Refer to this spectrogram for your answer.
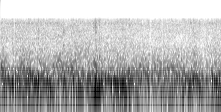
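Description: A steady, low roar of wind blowing, a continuous rumbling rush that holds at an even loudness throughout with no voices or other distinct sounds.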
